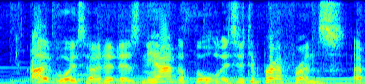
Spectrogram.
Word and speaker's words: Neanderthal: I've always heard it as Neanderthal. Is it a preference? A preference. But there's no H sound when it's pronounced in French and German.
